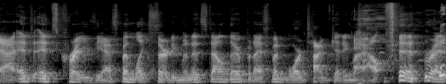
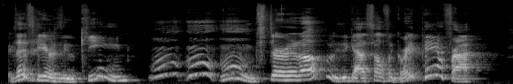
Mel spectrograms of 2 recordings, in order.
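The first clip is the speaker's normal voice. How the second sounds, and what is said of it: Put-on accent. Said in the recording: “I'm talking an accent while I'm out there.”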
